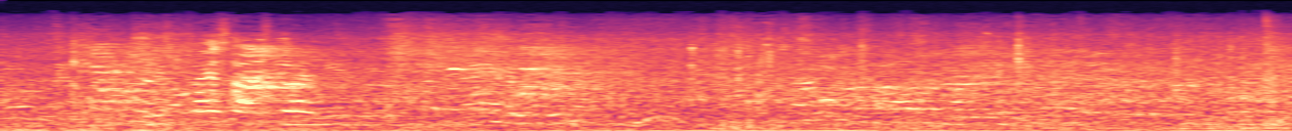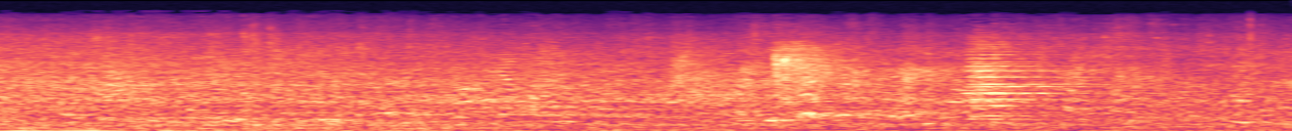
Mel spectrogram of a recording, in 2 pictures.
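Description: Traffic hums steadily along a city street.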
